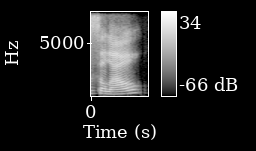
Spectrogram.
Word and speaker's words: salal: And that's because it flowers and has beautiful So Use salal a lot.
